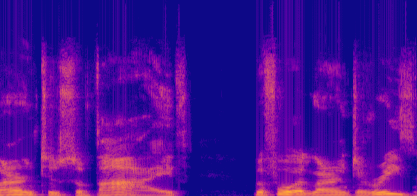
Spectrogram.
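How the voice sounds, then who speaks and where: A man with a fairly low pitch speaks at a moderate pace with fairly even intonation. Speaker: behavioral health clinician. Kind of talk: casual conversation on a live stream. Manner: soft-spoken; hesitant with fillers.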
